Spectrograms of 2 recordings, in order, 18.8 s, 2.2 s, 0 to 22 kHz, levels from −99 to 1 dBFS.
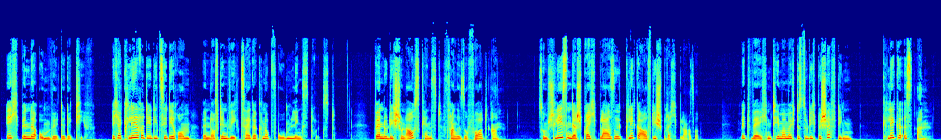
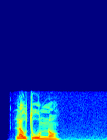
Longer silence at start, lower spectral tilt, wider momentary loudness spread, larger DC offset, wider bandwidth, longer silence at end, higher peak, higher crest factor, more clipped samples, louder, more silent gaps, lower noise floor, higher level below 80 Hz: second, 0.15 s vs 0.35 s; second, -4 dB/octave vs -7 dB/octave; first, 15 LU vs 10 LU; neither; first, 16.5 kHz vs 7.8 kHz; second, 0.3 s vs 1 s; about the same, 0 dBFS vs 0 dBFS; about the same, 20 dB vs 20 dB; neither; about the same, -18 LUFS vs -18 LUFS; neither; second, -55 dBFS vs -61 dBFS; about the same, -48 dBFS vs -52 dBFS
